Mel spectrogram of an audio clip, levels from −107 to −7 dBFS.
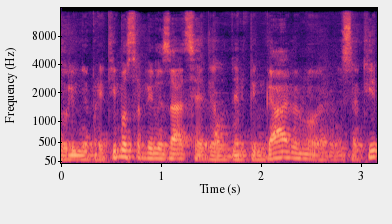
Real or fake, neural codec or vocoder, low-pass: fake; codec, 44.1 kHz, 3.4 kbps, Pupu-Codec; 14.4 kHz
